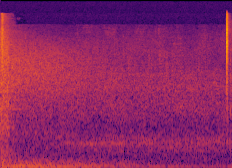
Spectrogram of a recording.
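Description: A low boom sound effect marking an animated logo sting, hitting suddenly and fading away over about two seconds.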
